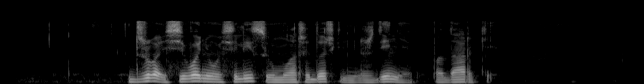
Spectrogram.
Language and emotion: Russian, positive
